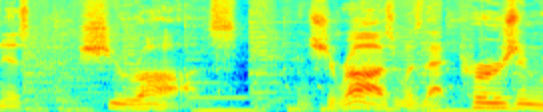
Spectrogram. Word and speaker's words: Shiraz: Now, in Australia, they say Shiraz. Now, the classic pronunciation is Shiraz.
